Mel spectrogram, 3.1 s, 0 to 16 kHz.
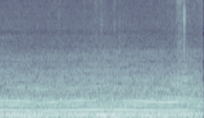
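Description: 2024 Nissan Rogue Platinum with a turbocharged three-cylinder engine accelerating hard in Sport mode, a loud, steady engine drone with rising whirring tones heard from the cabin, with no talking.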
